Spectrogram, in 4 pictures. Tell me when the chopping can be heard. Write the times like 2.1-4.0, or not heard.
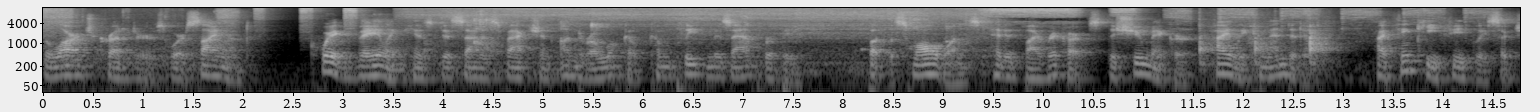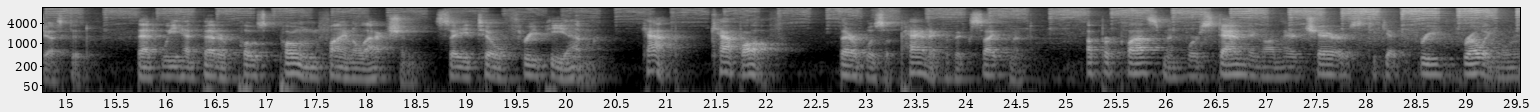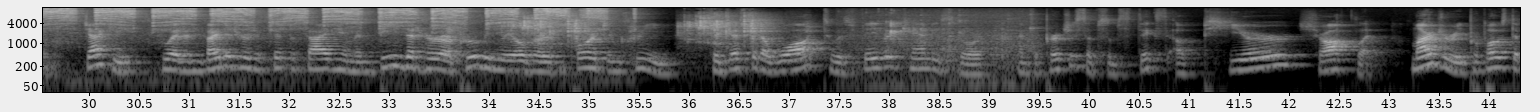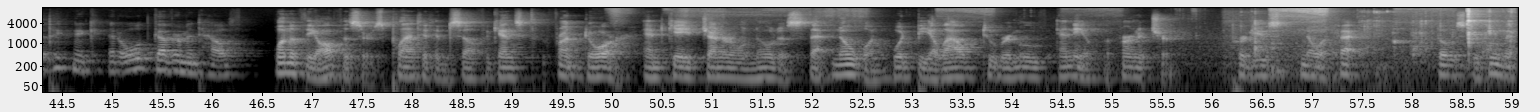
11.6-12.9.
